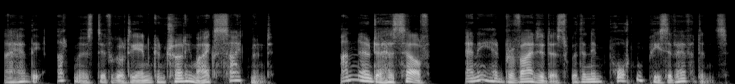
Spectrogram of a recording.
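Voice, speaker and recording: Expressive male audiobook narrator, dry sound. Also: medium pitch, fast talker, husky, no room sound. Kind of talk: scripted first-person mystery narration.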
